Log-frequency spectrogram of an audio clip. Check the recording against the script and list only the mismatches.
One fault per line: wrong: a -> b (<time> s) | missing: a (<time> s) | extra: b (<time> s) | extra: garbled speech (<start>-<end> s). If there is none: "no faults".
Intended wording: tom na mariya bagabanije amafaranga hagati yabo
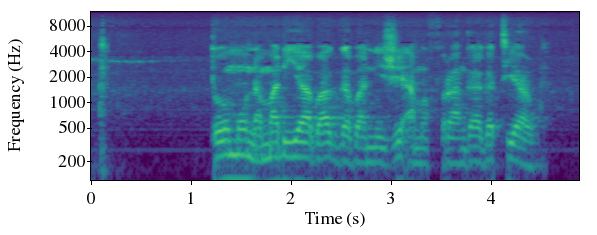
no faults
